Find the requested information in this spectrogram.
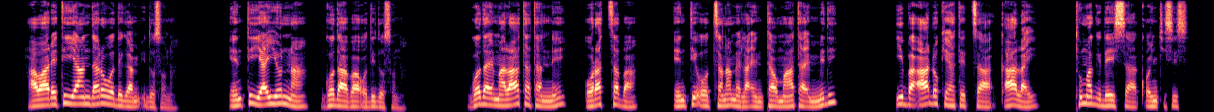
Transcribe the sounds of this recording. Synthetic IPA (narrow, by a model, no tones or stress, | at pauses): hɐwaːɾɛt̪ɪjaːnd̪ɐɾɔwɔd̪ɛɡɐmʔɪ̰d̪ɔsɔnɐ̰ | ʔɪnt̪ːɪjɐjːɔnːaɡɔd̪aːbaːʔɔ̰d̪ɪd̪ɔsɔnɐ | ɡɔd̪ɐjmɐlaːt̪ɐt̪ɐnːɛ | ʔɔɾɐt͡sːɐba | ʔɪnt̪ːɪo̞ːt͡sːɐnɐmɛlɐɛnt̪ːɐwmaːt̪ɐɪmːɪd̪ɪ | ʔɪbɐʔaːɗɔkɛhɐt̪ɛt͡sːaːkʼaːlɐj | t̪ʊmɐɡɪd̪ɛjsːakʼɔnt͡ʃʼːɪsɪs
